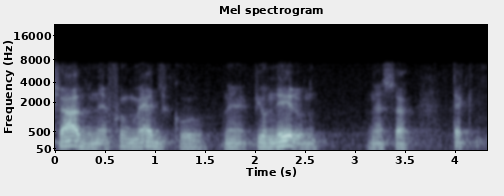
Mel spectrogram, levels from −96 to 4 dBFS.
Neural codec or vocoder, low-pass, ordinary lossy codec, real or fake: vocoder, 22.05 kHz, 80 mel bands, WaveNeXt; 7.2 kHz; Opus, 16 kbps; fake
